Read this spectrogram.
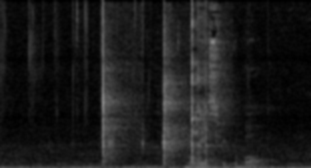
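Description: A metal spoon scrapes and clinks against a plate.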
